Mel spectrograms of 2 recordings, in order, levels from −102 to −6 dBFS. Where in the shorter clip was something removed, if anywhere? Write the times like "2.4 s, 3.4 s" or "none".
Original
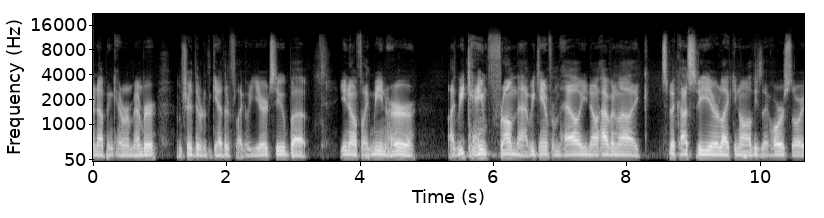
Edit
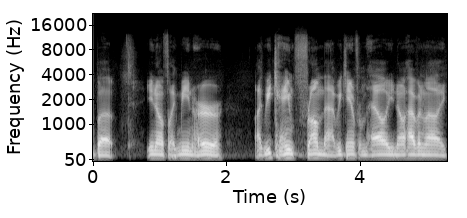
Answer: none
